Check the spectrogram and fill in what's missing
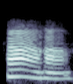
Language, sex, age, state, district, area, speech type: Odia, female, 60+, Odisha, Gajapati, rural, conversation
